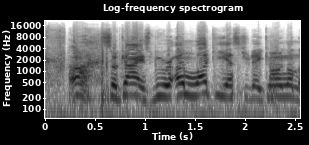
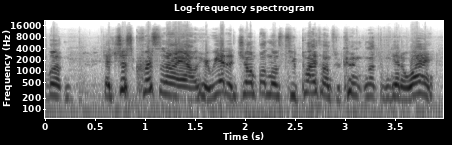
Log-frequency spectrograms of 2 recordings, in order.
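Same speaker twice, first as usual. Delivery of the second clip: ordinary talk, nothing marked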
